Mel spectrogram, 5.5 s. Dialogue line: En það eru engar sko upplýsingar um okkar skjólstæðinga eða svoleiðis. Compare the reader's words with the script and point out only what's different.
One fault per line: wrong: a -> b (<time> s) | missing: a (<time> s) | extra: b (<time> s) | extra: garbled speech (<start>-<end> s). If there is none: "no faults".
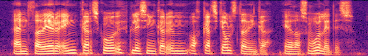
no faults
